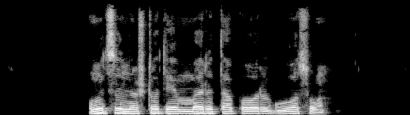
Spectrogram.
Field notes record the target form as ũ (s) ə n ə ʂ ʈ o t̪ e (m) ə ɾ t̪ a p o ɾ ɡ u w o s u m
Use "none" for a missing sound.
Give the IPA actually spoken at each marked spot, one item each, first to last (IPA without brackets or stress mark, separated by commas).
t͡s, m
